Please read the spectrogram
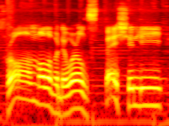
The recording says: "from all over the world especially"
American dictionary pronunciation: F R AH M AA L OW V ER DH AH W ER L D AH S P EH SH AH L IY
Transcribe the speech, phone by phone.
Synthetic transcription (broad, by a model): F R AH M AA L OW V ER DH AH W ER L D S P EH SH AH L IY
